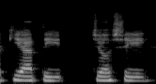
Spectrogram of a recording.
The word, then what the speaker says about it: Khyati Joshi: carol please yes white christian privilege by professor kiyati joshi is that the correct pronunciation or your surname oh it's definitely on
